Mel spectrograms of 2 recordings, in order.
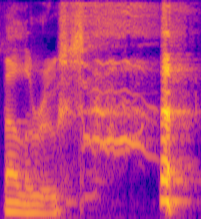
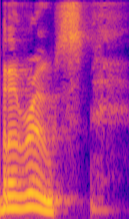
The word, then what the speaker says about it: Belarus: So she doesn't know how to pronounce Belarus. She said Barus.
